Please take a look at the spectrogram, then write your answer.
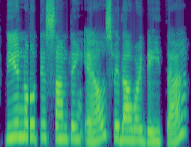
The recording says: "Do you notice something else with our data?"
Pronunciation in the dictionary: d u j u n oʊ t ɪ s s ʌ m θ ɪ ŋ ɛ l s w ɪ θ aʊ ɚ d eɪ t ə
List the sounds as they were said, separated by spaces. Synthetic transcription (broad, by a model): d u j u n oʊ t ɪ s s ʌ m t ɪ ŋ ɛ l s w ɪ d aʊ ɚ d eɪ t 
